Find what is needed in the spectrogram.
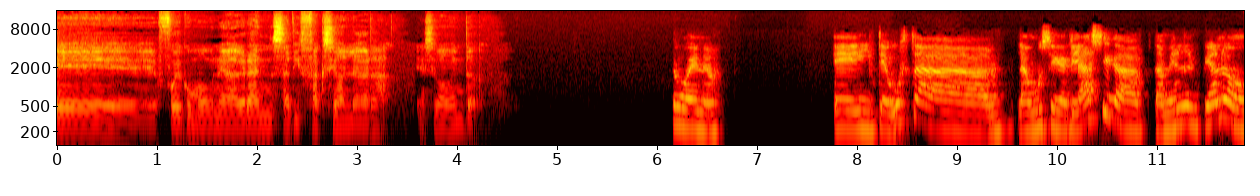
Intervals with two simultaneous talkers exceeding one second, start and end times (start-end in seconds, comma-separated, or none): none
